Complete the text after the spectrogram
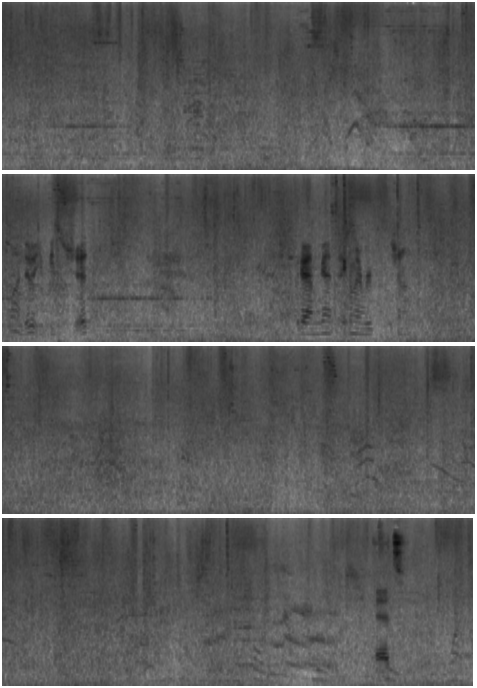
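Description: Magic spells whoosh and crackle during a battle.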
